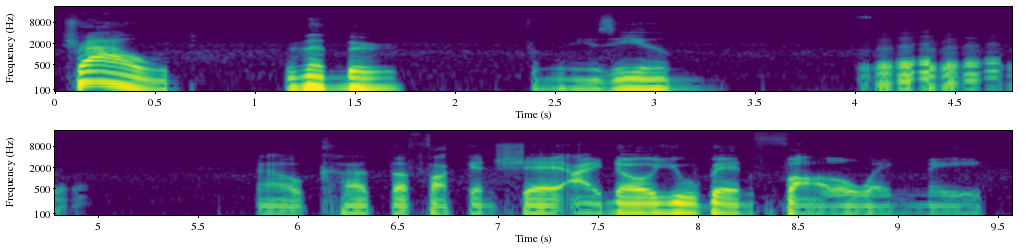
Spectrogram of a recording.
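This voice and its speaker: A man's voice: low voice, measured pace, rough recording. A man playing a flirty, cocky supervillain thief in an audio roleplay, teasing the listener with mock politeness. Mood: exasperated. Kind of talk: theatrical audio roleplay, one-sided dialogue to the listener.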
